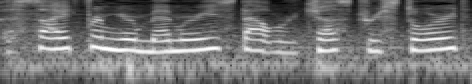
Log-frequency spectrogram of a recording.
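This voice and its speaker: A woman voicing a gentle, thoughtful young girl goddess in a video game. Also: high-pitched, fairly even intonation, brisk, a little hiss or hum, close to an everyday voice. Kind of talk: game dialogue.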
